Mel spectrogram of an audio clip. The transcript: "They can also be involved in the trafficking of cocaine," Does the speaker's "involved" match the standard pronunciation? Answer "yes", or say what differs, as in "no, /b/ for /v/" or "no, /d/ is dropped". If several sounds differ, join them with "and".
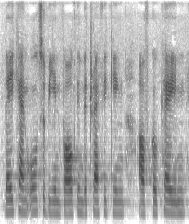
yes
